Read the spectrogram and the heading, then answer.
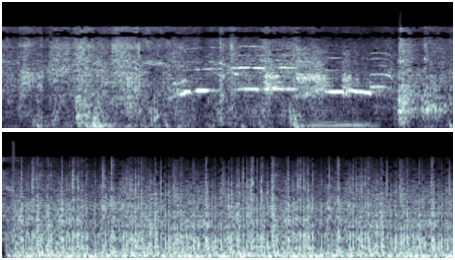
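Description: Dense, rapid crackling of many small commercial-grade fireworks bursting over one another after a big explosion at a house storing a large supply of them, loud and continuous, kicking in halfway through after a quieter, murkier opening.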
